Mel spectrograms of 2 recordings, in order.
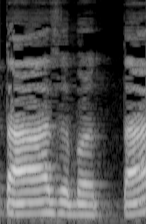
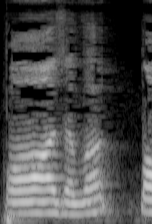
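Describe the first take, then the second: First: "তা জবর তা" spelt out with a thin, light "তা"; thin letter. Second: "প জবর প" spelt out slowly with a thick "প"; thick letter. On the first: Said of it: "পাতলা করে উচ্চারণ করবো". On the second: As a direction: make "প" heavy and full in "প জবর প". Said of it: "মোটা করে উচ্চারণ করতে হবে এটা". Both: Shown as a demonstration.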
